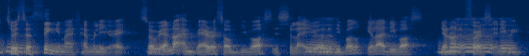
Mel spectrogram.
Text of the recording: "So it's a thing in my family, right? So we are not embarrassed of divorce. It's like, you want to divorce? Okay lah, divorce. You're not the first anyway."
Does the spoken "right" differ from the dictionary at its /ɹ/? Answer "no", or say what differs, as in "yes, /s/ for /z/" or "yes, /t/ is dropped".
no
